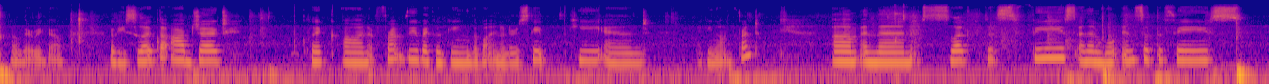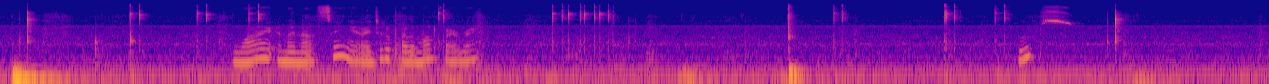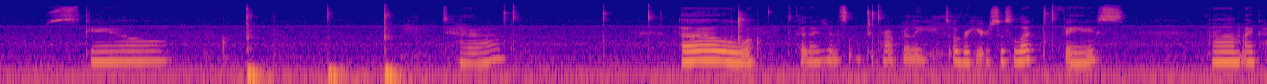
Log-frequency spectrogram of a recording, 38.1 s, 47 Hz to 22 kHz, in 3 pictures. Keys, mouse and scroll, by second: 0.5 Tab, 0.9-5.0 middle drag, 9.2 click, 12.5 Escape, 15.6 click, 18.7 click, 19.3-21.4 scroll up 4, 21.6 click, 22.2-24.7 drag, 24.7-28.4 middle drag, 28.4 Tab, 28.9 Tab, 31.9 click, 35.3-36.0 scroll down 3, 36.0 click.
